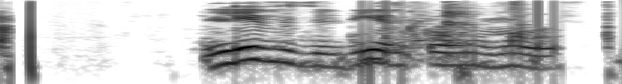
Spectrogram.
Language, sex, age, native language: Icelandic, male, 8, Icelandic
